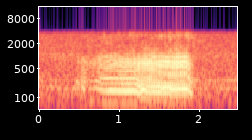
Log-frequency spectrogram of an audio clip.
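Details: Snoring during sleep: a single long, rattling, fluttering snore lasting about a second and a half.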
